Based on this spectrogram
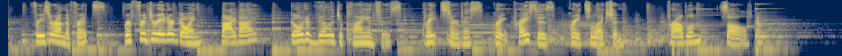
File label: Playful Retail Upbeat; Village Appliances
